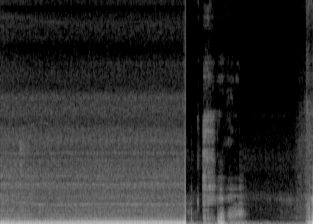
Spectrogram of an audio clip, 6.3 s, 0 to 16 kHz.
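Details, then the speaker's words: Toyota 100-Series Land Cruiser after an exhaust repair with welded pipes: steady, deep idle and driving rumble with no leaks or ticking, no rattles, pipe not touching the chassis, not too loud. "Oh, it's so smooth. Very smooth. I'd say this is a job completed. No rattles. The pipe doesn't hit the chassis anywhere. It's the perfect amount of uh rumble in the car. Not too loud."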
